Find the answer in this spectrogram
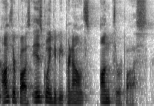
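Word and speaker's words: ἄνθρωπος: The word anthropos, you're going to expect the accent to be on the first syllable.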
